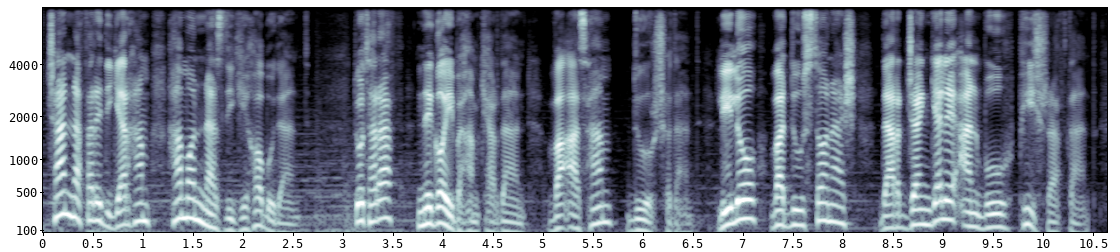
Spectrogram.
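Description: A man narrating a story in an expressive, lively reading. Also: mid-range voice, faint music behind.

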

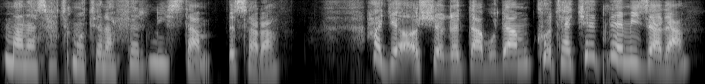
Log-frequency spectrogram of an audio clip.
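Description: A man's voice: very high-pitched, lively intonation, no echo, clean studio sound, pitched above the performer's own voice. A man voicing a fierce middle-aged country aunt who scolds urgently, in a storybook reading. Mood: tearful.

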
